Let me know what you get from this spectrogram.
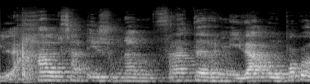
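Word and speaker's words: Khalsa: Esta sí que va con una KH a lo árabe, se pronuncia Halsa.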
